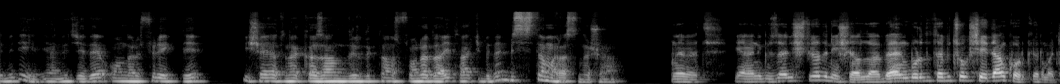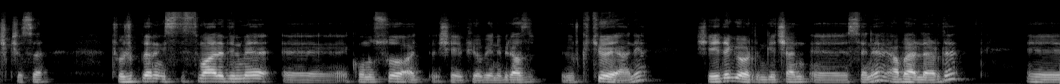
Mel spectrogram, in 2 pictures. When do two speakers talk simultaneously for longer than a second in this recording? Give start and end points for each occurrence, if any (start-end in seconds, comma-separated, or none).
none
